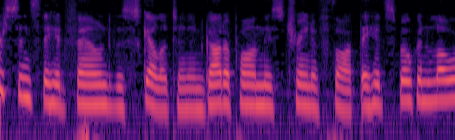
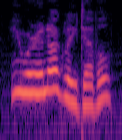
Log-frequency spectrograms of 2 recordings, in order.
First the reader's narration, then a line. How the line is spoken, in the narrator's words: cried a third pirate with a shudder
